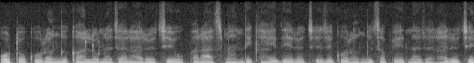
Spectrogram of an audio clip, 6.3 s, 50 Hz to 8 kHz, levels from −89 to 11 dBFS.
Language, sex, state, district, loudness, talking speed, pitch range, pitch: Rajasthani, female, Rajasthan, Nagaur, -19 LUFS, 200 wpm, 180-195 Hz, 185 Hz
